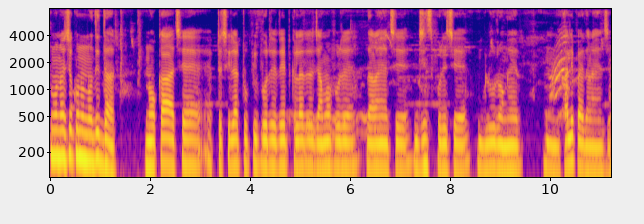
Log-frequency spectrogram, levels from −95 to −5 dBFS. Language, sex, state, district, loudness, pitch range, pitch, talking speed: Bengali, male, Jharkhand, Jamtara, -16 LUFS, 125-140 Hz, 130 Hz, 150 wpm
